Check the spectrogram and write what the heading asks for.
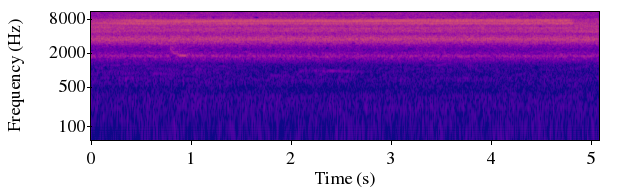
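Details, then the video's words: Cicadas singing in a steady, unbroken high-pitched drone with a shrill band on top and a lower hum beneath, holding level for about five seconds. "Cicadas: the sound of summer"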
